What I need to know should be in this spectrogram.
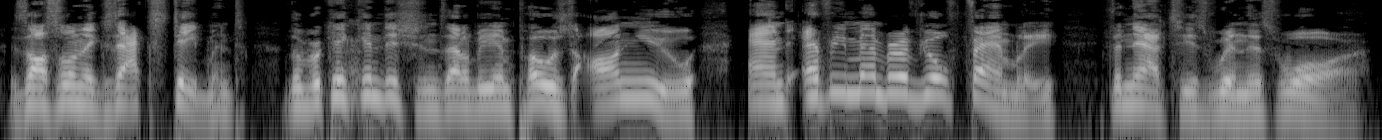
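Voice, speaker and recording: Dramatic 1940s radio orator, wide-ranging delivery. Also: male voice, a little high, a bit bright, dry recording, studio quality. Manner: rhetorical, emphatic, theatrical. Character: 1940s celebrity radio guest making grave wartime bond appeal. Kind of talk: 1940s radio acting, dramatic patriotic appeal.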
